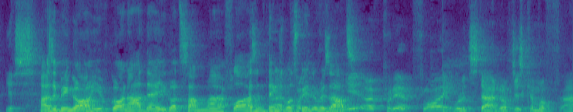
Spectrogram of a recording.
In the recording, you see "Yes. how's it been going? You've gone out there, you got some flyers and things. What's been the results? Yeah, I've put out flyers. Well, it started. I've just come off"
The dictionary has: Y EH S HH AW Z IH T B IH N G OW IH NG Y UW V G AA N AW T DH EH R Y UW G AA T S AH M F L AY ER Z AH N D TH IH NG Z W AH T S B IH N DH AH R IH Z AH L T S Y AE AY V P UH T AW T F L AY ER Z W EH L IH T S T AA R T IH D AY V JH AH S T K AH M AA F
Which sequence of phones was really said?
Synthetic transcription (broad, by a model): Y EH S HH AW Z IH T B IH N G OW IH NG Y UW V G AA N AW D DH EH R Y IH G AA T S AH M F L AY ER Z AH N TH IH NG Z W AH T S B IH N DH AH R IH Z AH L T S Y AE AY V P UH T AW T F L AY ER W EH L IH T S T AA R T IH D AY V JH AH S K AH M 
